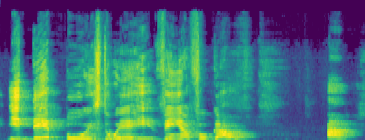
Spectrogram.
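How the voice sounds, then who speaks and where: A Brazilian woman teaching a video lesson to young children, with slow, clear, exaggerated pronunciation. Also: mid-range voice, animated. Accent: Brazilian Portuguese. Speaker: primary school teacher. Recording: echoey room.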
